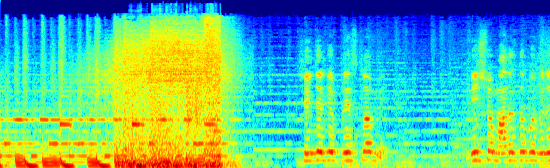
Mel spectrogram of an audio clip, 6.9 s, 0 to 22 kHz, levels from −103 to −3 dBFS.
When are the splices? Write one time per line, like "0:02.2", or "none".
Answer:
none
